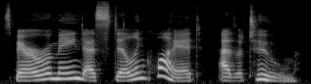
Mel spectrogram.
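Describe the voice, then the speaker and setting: A woman reading scripted story narration in a measured, expressive storytelling manner. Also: medium pitch. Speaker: fan fiction reader and narrator.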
